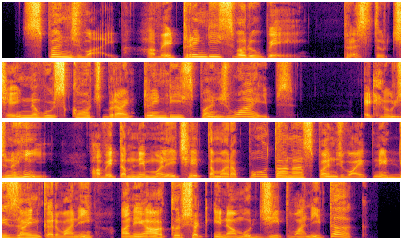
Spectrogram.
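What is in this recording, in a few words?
Gujarati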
